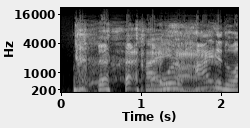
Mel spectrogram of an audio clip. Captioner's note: laughing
